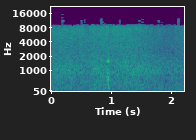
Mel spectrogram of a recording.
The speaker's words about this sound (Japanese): 雨の音好き。でもこの音はちょっと度が過ぎてるような気がするけどね。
